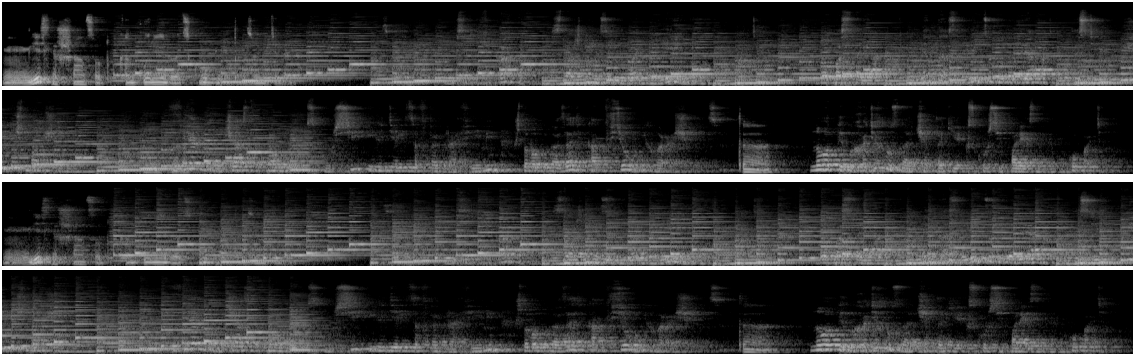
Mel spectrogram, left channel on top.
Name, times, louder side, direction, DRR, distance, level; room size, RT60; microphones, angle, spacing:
voice 1, 0.0-3.0 12.7-13.2 18.7-19.0, left 4 dB, 55° left, 11 dB, 0.4 m, -28 dB
sound 1, 1.1-14.4, equal, 30° right, 0.9 m, -27 dB
voice 2, 4.4-7.1 7.3-7.7 8.1-12.2 13.1-16.2 16.5-18.6 19.4-22.4, left 1 dB, 75° left, -1 dB, 1.4 m, -31 dB
7.3 x 4.9 x 3.7 m, 1.2 s
head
